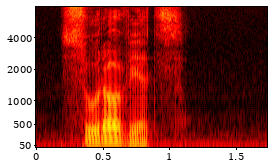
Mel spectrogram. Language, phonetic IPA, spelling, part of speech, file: Polish, [suˈrɔvʲjɛt͡s], surowiec, noun, Pl-surowiec.ogg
